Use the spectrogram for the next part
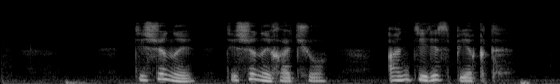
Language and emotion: Russian, neutral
